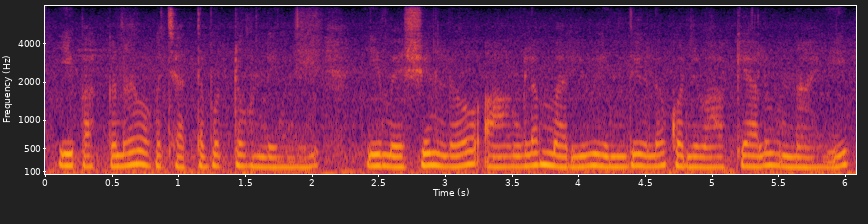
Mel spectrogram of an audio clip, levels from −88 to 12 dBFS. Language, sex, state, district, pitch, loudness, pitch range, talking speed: Telugu, female, Telangana, Hyderabad, 195 Hz, -14 LUFS, 185-200 Hz, 150 wpm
